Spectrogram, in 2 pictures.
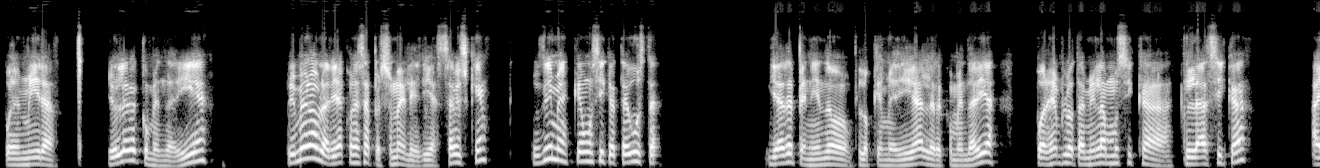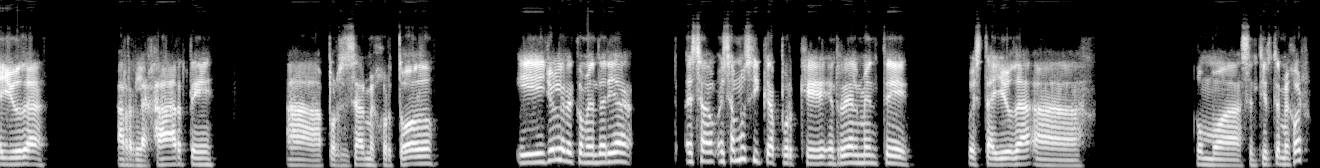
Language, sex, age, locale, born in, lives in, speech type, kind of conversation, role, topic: Spanish, male, 20-24, es-MX, Mexico, Mexico, conversation, podcast, guest, ¿Qué música te ayuda a procesar emociones difíciles?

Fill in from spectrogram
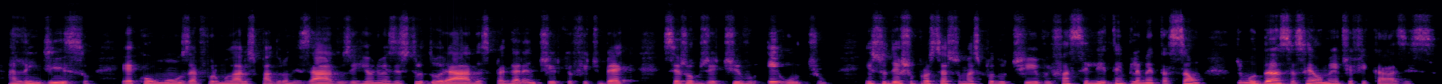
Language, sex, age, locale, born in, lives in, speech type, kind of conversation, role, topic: Portuguese, male, 55-59, pt-BR, Brazil, United States, read, expert-assistant, expert, Como funciona a gestão de emergências nos serviços públicos?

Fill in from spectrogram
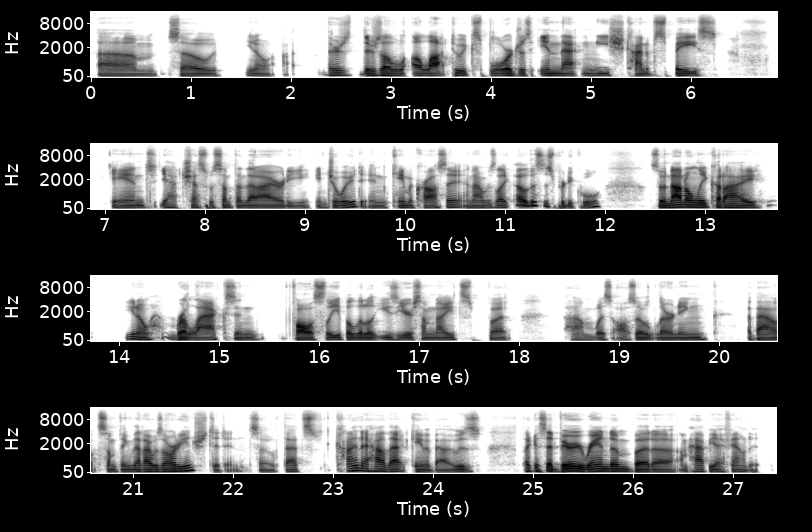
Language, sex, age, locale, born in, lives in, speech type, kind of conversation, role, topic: English, male, 30-34, en-US, United States, United States, conversation, unstructured, none, Which hidden-gem podcasts or YouTube channels would you share with friends, and why do they resonate?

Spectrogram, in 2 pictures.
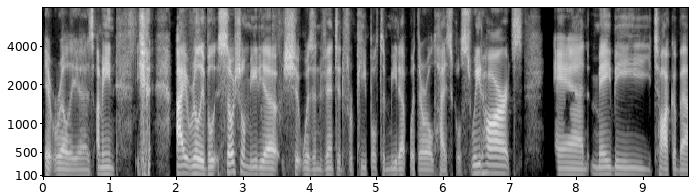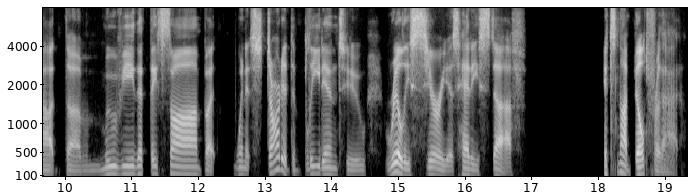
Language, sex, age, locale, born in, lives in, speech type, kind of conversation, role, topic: English, male, 55-59, en-US, United States, United States, conversation, podcast, host, Why is truly listening important when trying to resolve conflicts?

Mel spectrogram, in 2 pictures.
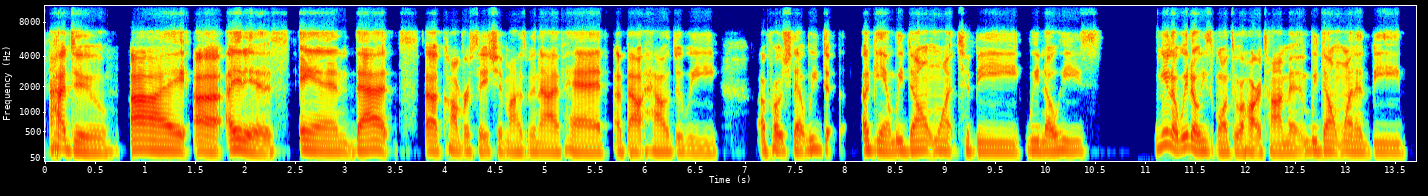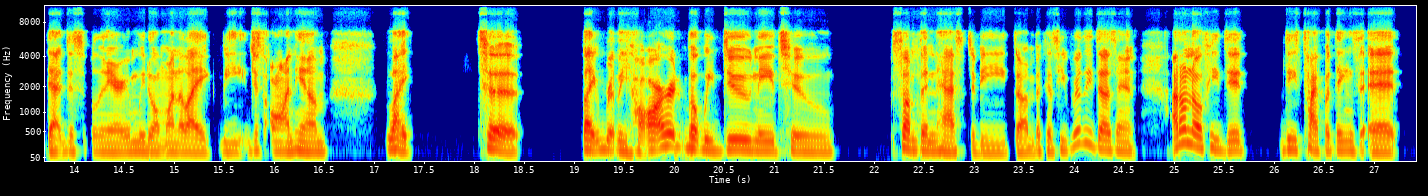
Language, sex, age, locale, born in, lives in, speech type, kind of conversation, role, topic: English, female, 45-49, en-US, United States, United States, conversation, advice, user, How can I balance parenting and personal time?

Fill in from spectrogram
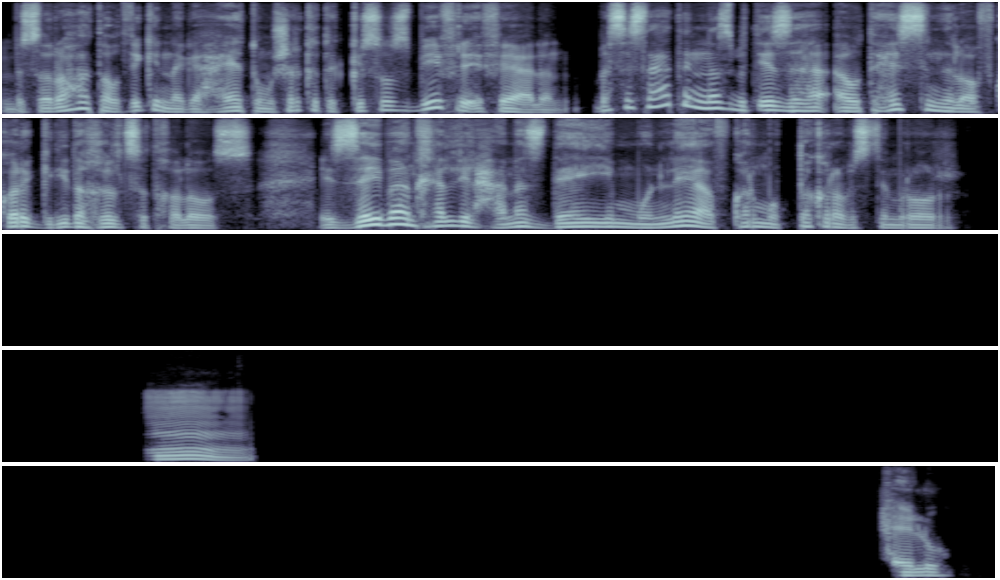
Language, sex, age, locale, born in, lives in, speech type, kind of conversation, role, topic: Arabic, male, 20-24, ar-EG, Egypt, Egypt, read, expert-assistant, asker, إزاي نقدر نوسع تفكيرنا ونطلع بأفكار مبتكرة لمشاكل بنقابلها في حياتنا؟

